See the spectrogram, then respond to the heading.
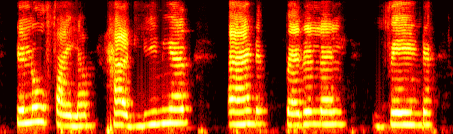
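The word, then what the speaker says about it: Ptilophyllum: The leaf called Tilophyllum. The leaf called Tilophyllum. P is silent. P Tilophyllum. The leaf called Tilophyllum had linear and parallel veined leaflets like those of Gemia.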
